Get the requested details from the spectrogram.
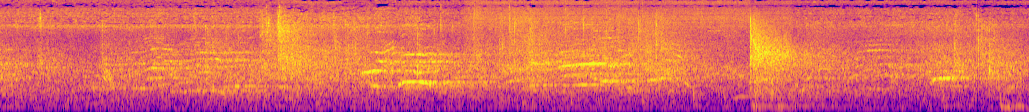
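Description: Young players shout and call out to each other across a large echoing rink.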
